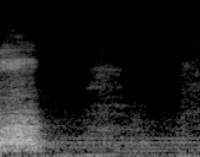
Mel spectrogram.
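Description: A short, breathy exhale, then faint room tone.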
